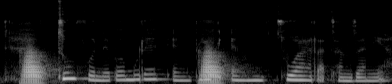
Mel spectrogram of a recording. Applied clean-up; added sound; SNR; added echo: none; Brass instrument; -1 dB; none.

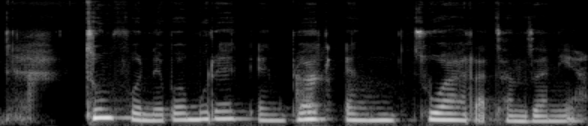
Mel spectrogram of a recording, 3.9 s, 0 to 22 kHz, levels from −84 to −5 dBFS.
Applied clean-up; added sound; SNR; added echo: neural mask model Resemble Enhance denoiser.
